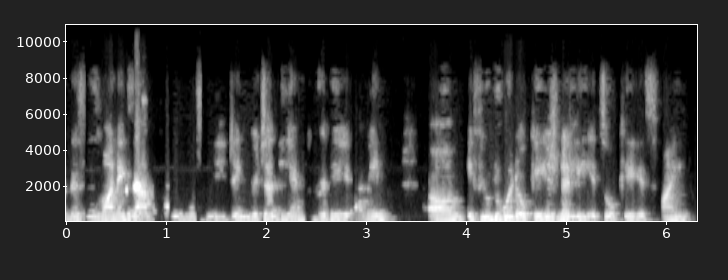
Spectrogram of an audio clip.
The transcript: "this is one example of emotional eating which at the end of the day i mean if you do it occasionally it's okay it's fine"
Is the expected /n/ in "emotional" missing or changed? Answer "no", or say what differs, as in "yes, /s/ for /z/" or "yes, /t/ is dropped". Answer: yes, /n/ is dropped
